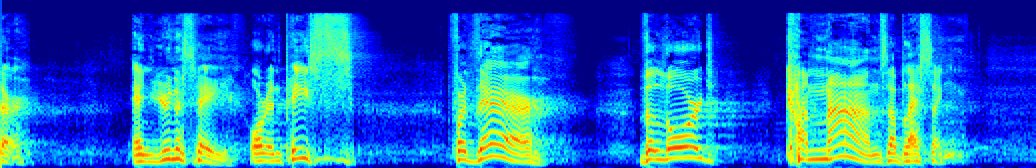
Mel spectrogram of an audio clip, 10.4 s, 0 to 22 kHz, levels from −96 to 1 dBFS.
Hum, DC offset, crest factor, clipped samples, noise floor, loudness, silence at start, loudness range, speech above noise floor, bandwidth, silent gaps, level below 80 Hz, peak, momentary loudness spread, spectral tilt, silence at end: none; under 0.1%; 22 dB; under 0.1%; -63 dBFS; -23 LUFS; 0 s; 2 LU; 41 dB; 16 kHz; none; -74 dBFS; -4 dBFS; 13 LU; -5 dB/octave; 0.8 s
